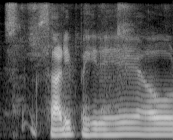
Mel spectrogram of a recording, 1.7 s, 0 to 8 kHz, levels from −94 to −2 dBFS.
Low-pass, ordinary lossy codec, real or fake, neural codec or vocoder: 7.2 kHz; none; real; none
